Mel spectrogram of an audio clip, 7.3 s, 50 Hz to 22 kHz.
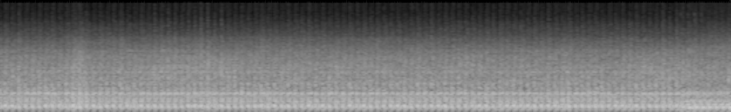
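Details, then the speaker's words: Husqvarna 701 big single on first start after valve re-shimming and an ECU retune: a steady, even thumping idle with a regular beat and no knocks, misses or rattles while warming up. Running healthy. "Push start. Push start. Wow, that actually started up really quick."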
